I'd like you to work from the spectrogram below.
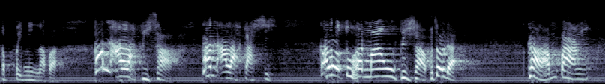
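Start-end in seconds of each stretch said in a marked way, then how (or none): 1.3-8.0 high, loud pulpit preaching; fiery sermon voice; full-force preaching. Acted. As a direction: preach it hard to the whole room.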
